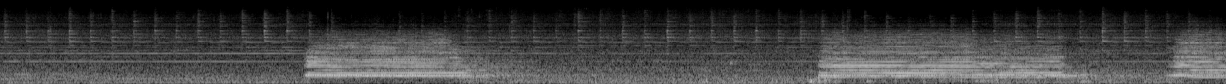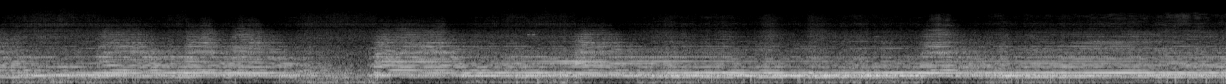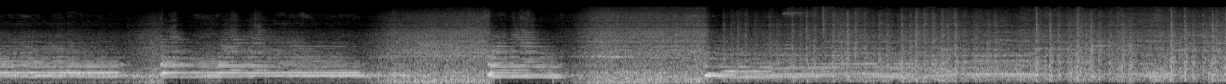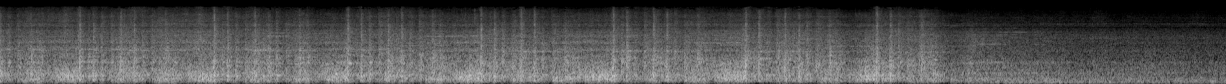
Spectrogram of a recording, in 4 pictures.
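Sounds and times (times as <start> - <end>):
train rumble and wheel clatter: 0.0 - 49.0
train horn blasts: 3.0 - 5.2, 8.1 - 10.9, 11.7 - 28.4, 29.4 - 30.4, 31.6 - 35.0.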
